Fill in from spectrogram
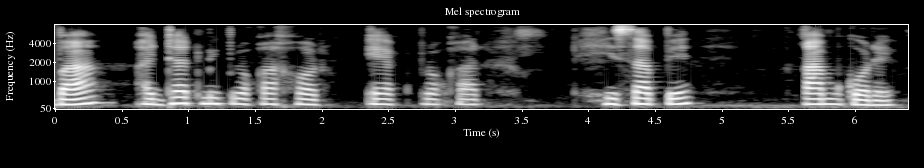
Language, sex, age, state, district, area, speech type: Assamese, female, 30-45, Assam, Udalguri, rural, spontaneous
